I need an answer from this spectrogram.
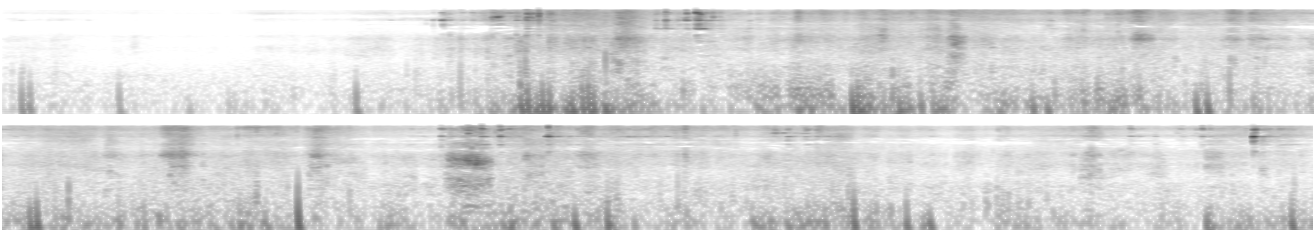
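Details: Corgi and husky dogs, three animals, wrestling in the snow at a grandparents' home: scuffling, panting and rough bursts of play noise, with one short yelp-like cry midway and thumps throughout.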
